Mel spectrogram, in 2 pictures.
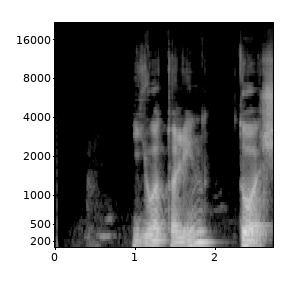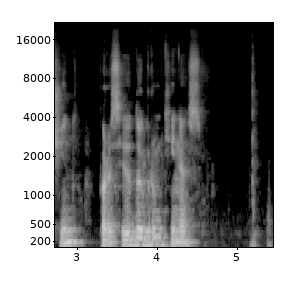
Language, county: Lithuanian, Vilnius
